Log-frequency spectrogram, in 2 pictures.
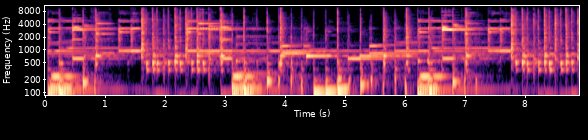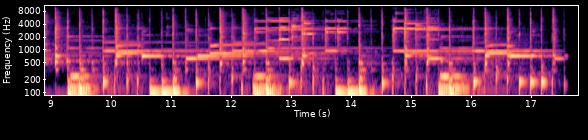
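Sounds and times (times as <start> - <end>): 
pamayang drums from Sunda: 0.0 - 17.6.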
